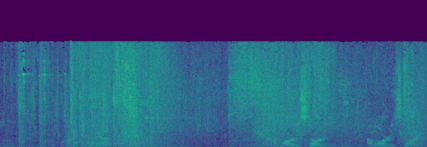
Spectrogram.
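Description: A fiery hammer explodes with a roar.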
